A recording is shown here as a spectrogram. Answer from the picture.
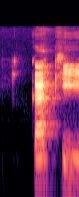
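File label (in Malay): "khaki", Malay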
